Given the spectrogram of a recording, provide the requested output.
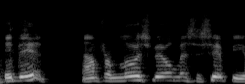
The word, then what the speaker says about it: Louisville: it did i'm from louisville mississippi let's say louisville not louisville they say louis we got to pronounce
